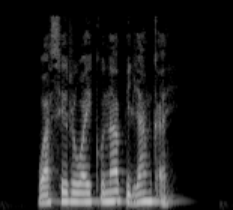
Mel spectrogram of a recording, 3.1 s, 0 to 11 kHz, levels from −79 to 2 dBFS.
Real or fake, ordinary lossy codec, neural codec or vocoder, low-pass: real; MP3, 32 kbps; none; 9.9 kHz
